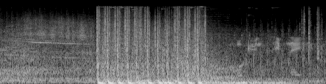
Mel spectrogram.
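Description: An assault rifle fires.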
